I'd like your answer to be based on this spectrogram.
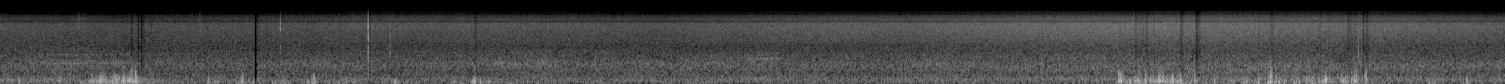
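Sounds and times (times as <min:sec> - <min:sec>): flowing water hiss: 0:00.0 - 0:15.0.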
